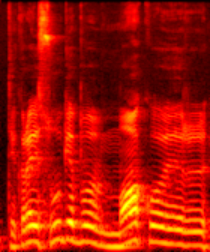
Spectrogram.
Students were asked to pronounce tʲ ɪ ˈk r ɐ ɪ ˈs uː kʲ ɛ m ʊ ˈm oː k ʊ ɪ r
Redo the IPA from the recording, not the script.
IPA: tʲ ɪ ˈk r ɐ ɪ ˈs uː ɡʲ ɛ b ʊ ˈm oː k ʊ ɪ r

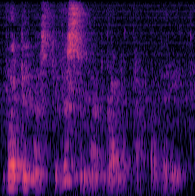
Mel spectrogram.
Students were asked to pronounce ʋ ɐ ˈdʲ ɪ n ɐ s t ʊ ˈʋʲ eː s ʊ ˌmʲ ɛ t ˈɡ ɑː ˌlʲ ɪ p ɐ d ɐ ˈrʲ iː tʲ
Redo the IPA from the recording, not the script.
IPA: ʋ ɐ ˈdʲ ɪ n ɐ s t ʊ ˈʋʲ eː s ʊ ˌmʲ ɛ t ˈɡ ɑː ˌlʲ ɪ p ɐ d ɐ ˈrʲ iː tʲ

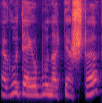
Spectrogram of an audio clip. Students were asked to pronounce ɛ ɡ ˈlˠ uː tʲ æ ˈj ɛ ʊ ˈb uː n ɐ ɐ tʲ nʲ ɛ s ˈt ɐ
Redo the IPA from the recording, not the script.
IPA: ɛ ɡ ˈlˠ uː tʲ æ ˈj ɛ ʊ ˈb uː n ɐ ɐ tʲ nʲ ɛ ʃ ˈt ɐ

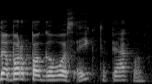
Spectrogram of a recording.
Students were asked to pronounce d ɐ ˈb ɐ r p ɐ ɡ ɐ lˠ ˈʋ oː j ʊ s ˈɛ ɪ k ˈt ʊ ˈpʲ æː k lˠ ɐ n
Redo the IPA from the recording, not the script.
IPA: d ɐ ˈb ɐ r p ɐ ɡ ɐ lˠ ˈʋ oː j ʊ s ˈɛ ɪ k ˈt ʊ ˈpʲ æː k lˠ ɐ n

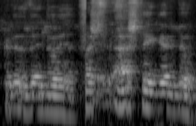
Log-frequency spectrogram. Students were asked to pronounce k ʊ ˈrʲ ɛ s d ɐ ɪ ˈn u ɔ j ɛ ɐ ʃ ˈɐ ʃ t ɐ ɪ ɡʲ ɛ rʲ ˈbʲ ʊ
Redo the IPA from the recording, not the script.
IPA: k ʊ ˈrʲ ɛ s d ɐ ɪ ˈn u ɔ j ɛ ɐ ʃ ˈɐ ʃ t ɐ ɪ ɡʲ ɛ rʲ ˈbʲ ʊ

